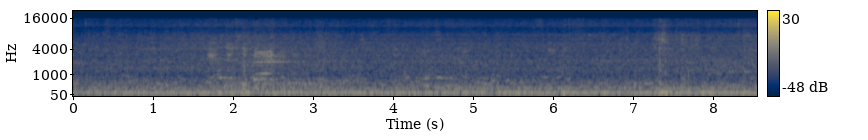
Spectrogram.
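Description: Indoor gym ambience: a steady low hum with faint distant voices, and a brief high squeak or call about two seconds in.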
